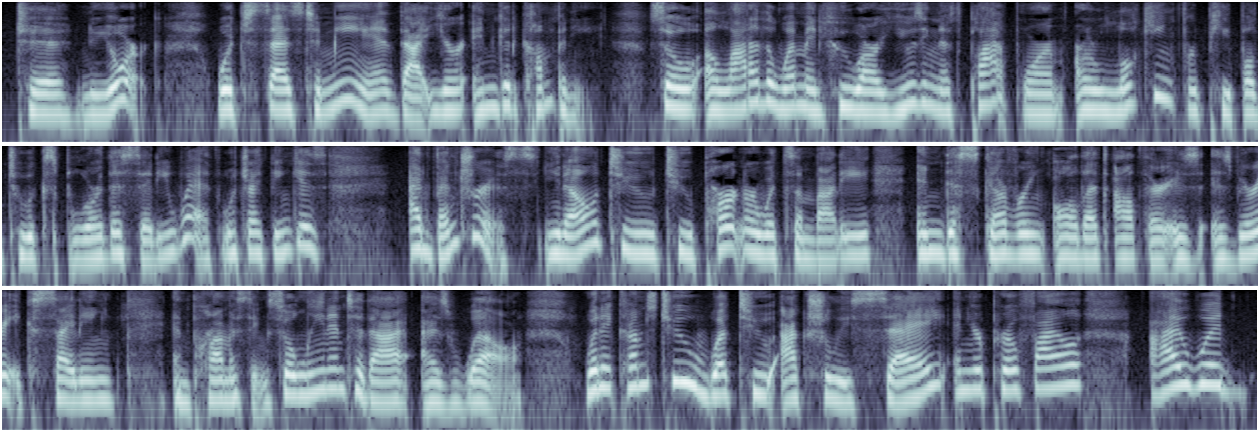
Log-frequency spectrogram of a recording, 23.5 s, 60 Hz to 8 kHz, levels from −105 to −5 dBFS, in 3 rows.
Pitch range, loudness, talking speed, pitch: 170-215 Hz, -24 LUFS, 190 wpm, 185 Hz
